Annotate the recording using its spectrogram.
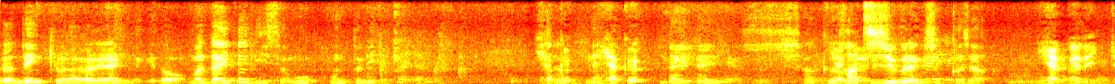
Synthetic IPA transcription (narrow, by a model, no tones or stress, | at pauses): ɾeɯad̪ẽ̞ŋkʲiβanaɡaɾe̞naḭ̃nd̪ake̞d̪o̞̰mad̪ait̪aid̪ʲiːsɨβa̰moːhõ̞nt̪o̞ɲ̟i | çakɯɲiçakɯd̪ait̪aiɲiaçakɯ̟hat͡ɕiʑɨːɡɯ̟ɾaid̪eɕokːad͡ʑa̰ | ɲiçakɯ̟d̪eĩɲd͡ʒ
